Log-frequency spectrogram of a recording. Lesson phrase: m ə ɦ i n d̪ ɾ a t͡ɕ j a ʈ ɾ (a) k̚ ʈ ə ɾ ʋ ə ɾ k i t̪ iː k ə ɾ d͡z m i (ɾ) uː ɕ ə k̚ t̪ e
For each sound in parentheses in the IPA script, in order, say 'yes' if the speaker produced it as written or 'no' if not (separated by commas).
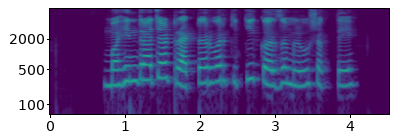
no, no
